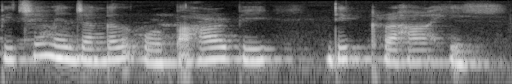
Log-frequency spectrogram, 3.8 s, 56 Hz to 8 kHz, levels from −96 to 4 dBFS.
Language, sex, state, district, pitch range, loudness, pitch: Hindi, female, Arunachal Pradesh, Lower Dibang Valley, 210-240 Hz, -16 LUFS, 230 Hz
